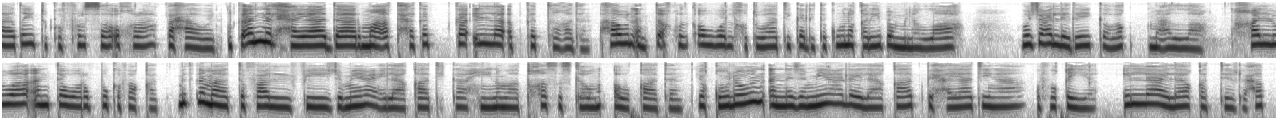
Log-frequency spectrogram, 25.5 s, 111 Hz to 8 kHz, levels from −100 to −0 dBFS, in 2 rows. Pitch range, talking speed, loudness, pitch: 260-300 Hz, 115 wpm, -24 LUFS, 280 Hz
